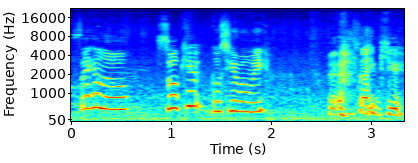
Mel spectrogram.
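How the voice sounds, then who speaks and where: A woman with a Scottish accent speaks at a moderate pace over noticeable background noise. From Scotland. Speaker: food reviewer and teacher. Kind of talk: food review vlog. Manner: animated.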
